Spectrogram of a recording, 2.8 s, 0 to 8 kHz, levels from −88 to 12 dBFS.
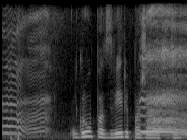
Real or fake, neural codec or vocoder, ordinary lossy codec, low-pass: real; none; none; none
